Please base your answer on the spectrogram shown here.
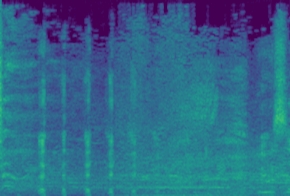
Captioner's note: laughs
